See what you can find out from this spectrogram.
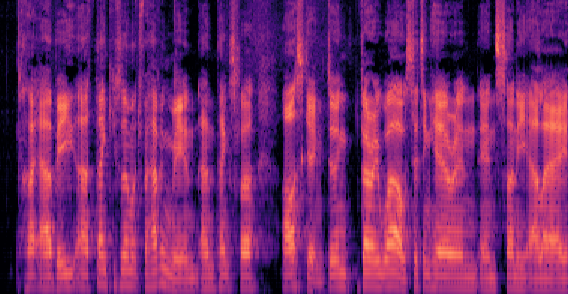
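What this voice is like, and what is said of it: English accent. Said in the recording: “back home in England. As you can tell from the accent, it's where I'm originally from.”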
